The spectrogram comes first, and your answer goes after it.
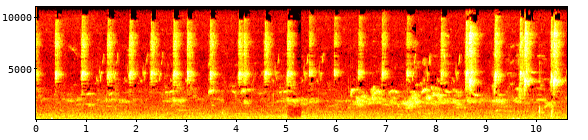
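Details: Indian palm squirrel giving sharp, high chirps about twice a second in a steady series, with softer warbling birdsong running beneath and a brief lull near the middle.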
